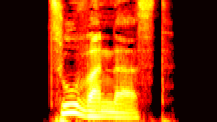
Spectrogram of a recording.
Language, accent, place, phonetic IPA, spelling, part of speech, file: German, Germany, Berlin, [ˈt͡suːˌvandɐst], zuwanderst, verb, De-zuwanderst.ogg
- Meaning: second-person singular dependent present of zuwandern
